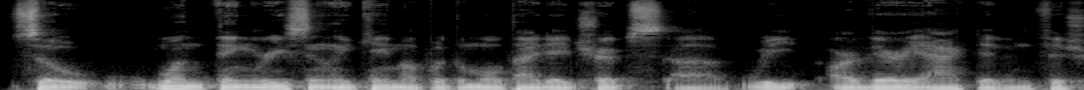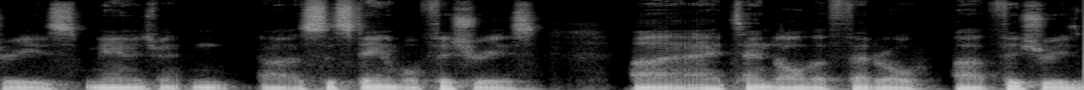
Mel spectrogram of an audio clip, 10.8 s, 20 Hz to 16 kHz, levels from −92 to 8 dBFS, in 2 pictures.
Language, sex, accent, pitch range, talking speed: English, male, American, 70-75 Hz, 165 wpm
